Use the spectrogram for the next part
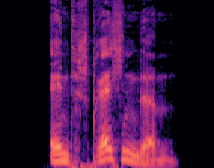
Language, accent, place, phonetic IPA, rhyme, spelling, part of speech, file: German, Germany, Berlin, [ɛntˈʃpʁɛçn̩dəm], -ɛçn̩dəm, entsprechendem, adjective, De-entsprechendem.ogg
- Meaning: strong dative masculine/neuter singular of entsprechend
